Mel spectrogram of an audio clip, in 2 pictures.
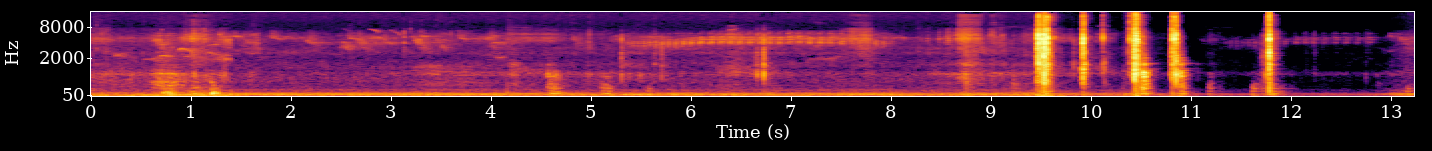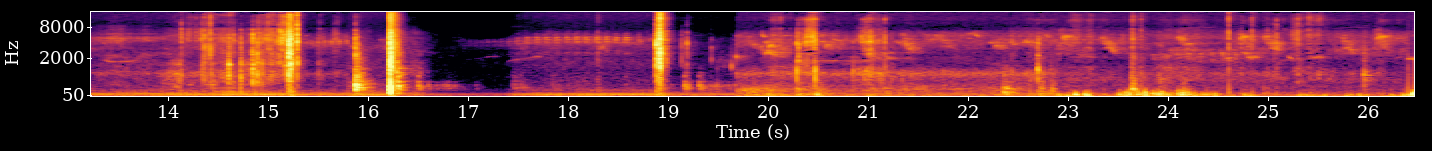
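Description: Sharp clicks and snaps of a VFC Glock 19 Gen 3 gas-blowback airsoft pistol's slide and frame being fitted back together and worked by hand, several in quick succession about ten seconds in and a few more between about 15 and 19 seconds. Softer handling rustle of the pistol and its magazine follows.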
